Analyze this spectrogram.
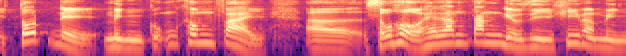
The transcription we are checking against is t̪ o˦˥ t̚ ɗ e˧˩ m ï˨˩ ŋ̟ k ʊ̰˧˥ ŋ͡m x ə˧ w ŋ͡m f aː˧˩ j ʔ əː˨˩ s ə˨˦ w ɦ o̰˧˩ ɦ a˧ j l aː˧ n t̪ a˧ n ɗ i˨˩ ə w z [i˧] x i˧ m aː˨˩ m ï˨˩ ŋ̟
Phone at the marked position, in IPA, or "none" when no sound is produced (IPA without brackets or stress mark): i˨˩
